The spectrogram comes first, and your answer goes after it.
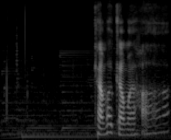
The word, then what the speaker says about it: Kamehameha: Kamehameha.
